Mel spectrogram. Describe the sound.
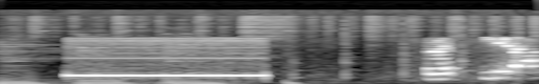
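A single steady electronic telephone tone sounds for about a second, like a call ringing through on the line, followed by a brief pause and then a voice beginning to speak.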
